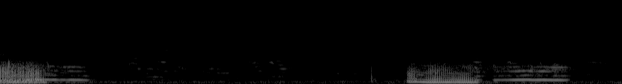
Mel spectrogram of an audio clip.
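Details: Two pugs napping: loud rattling snores with a throaty buzz on each breath, separated by quieter breathing; snoring from flat-faced dogs.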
